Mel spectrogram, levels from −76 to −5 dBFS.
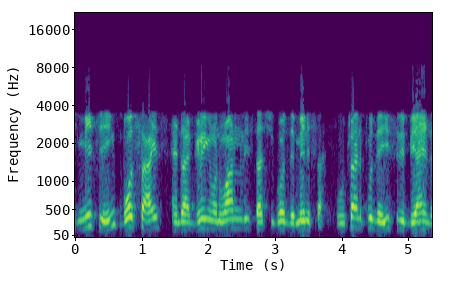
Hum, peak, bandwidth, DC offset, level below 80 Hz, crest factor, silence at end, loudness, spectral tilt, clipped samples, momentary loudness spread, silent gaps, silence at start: none; -4 dBFS; 8 kHz; under 0.1%; -64 dBFS; 16 dB; 0 s; -19 LUFS; -5 dB/octave; under 0.1%; 5 LU; none; 0.05 s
